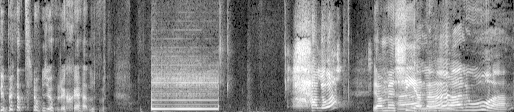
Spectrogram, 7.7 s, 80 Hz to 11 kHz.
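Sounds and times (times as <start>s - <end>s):
speech: 0.1s - 3.4s, 4.4s - 7.7s
phone line outgoing call tone beep: 2.3s - 3.3s.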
